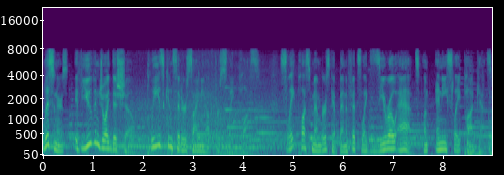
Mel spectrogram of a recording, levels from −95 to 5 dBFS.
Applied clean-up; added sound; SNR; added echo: none; Car passing by / Engine / Truck; 13 dB; none.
